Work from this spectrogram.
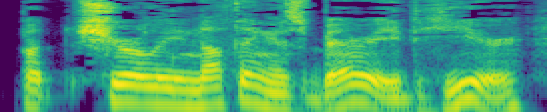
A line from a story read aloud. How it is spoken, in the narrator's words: exclaimed Braith uneasily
